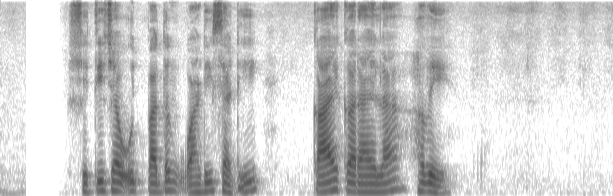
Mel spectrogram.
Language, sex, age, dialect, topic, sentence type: Marathi, male, 18-24, Northern Konkan, agriculture, question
